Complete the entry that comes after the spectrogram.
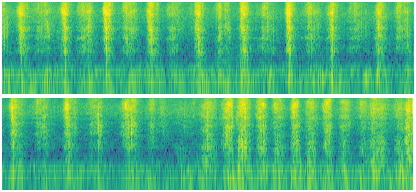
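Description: A large cream solid wax pillar candle standing upright is tapped and scratched with long nails. The clip is a quick, irregular run of short, dry, bright clicks and scratches over a soft low rumble, with each tap dying away almost at once.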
